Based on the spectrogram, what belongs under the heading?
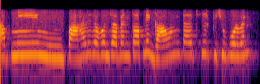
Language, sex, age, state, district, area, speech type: Bengali, female, 18-30, West Bengal, Purulia, rural, conversation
